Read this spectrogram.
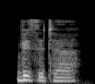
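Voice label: "visitor", British English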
